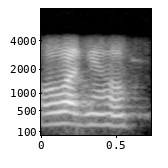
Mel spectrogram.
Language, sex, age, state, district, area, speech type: Odia, female, 45-60, Odisha, Angul, rural, conversation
